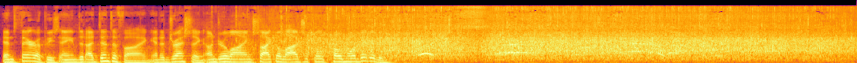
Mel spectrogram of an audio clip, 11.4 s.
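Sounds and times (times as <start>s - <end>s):
speech: 0.0s - 5.4s
audience applause: 2.8s - 11.4s.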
